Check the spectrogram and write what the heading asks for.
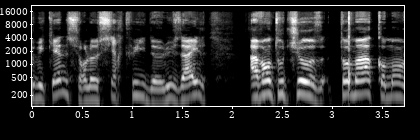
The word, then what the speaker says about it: Lusail: Losail, il me semble que c'est la manière dont on le prononce en français, et Lusail, Oui. c'est international. Donc voilà, on adopte Lusail.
